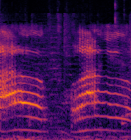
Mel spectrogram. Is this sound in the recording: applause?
no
